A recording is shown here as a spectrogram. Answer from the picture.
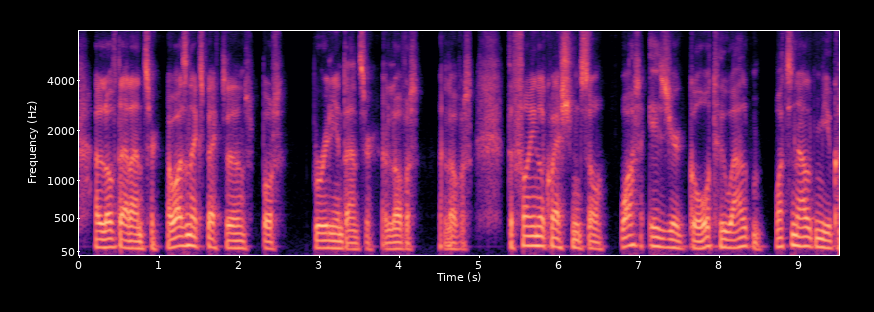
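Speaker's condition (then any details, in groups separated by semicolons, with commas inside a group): No condition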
